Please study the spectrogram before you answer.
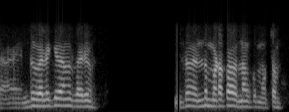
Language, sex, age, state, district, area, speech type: Malayalam, male, 60+, Kerala, Idukki, rural, conversation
